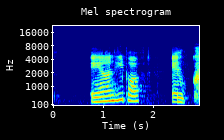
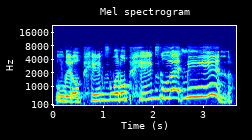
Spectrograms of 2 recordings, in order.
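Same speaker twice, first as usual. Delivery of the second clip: roar; 7 semitones higher than usual. A narrator's reading. Wolf at Boris's door, roaring. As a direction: build into a roar. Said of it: "roared the wolf".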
